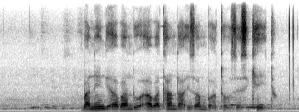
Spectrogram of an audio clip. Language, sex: South Ndebele, male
